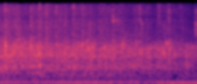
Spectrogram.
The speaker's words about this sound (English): I mean, thank you for the four of y'all who applauded. Sure, my wife was one of them down here as well.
